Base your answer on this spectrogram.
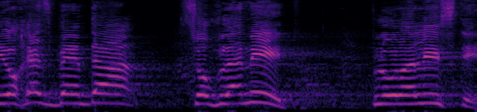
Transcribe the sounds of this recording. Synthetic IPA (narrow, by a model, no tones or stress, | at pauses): nioχesbeːmd̪a | sovlanit̪ | pluʁalist̪i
